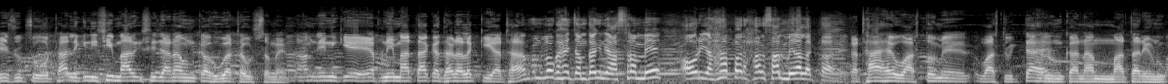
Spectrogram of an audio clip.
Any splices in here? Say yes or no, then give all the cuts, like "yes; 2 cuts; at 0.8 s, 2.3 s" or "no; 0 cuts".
yes; 4 cuts; at 3.0 s, 5.4 s, 8.5 s, 10.4 s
